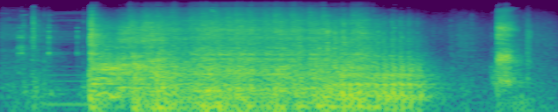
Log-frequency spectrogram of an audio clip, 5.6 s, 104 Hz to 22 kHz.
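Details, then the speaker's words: 1975 Bricklin SV-1 with a Ford engine, low mileage, original owner, no driveshaft, on blocks, first start just after connecting the coil; possible frozen water in the block: catches after a short crank, runs lumpy and dies. Rough-running misfire; owner suspects a bad vacuum leak. "It runs poorly. Just 4x4 blocks so I don't kill myself. Ooh, she's got a little bit of a miss and whatnot, but she does something."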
